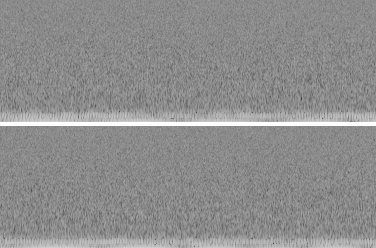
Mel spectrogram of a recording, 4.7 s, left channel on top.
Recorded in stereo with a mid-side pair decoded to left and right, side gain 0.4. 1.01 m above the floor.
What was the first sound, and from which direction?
Only background noise.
